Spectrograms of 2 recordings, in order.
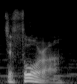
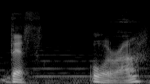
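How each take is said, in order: First: It is said run together as one word. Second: It is said as two separate words. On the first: The speaker calls it right. "it's Death Aura. It's one word" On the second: The speaker calls it wrong. "It's not Death Aura"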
